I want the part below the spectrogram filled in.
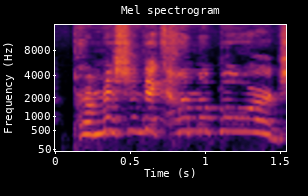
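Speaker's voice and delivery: high, loud call up to the ship; shouted. Acted. Pig asking to board the pirate ship, high excited shout. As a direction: shout it up to the deck from below. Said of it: "shouted Rufus".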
